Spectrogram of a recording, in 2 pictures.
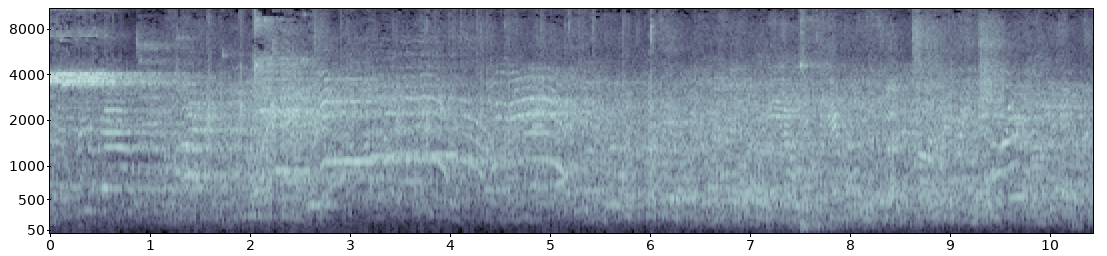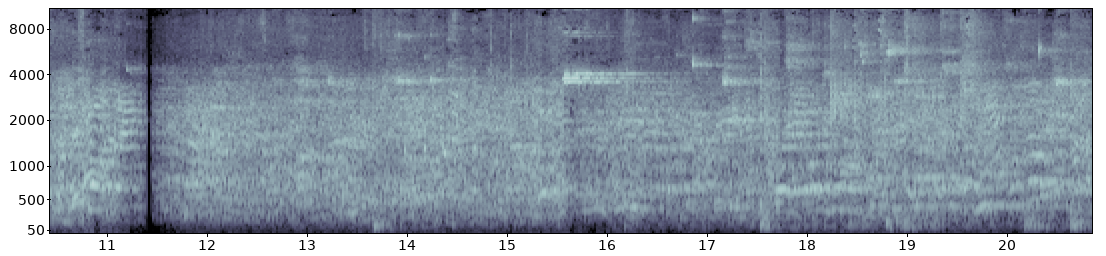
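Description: A crowd of spectators cheers and shouts in a large echoing gym.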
